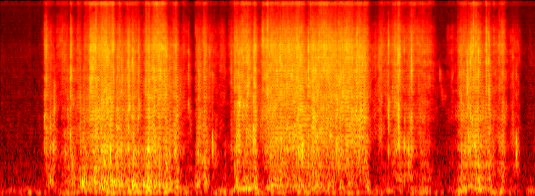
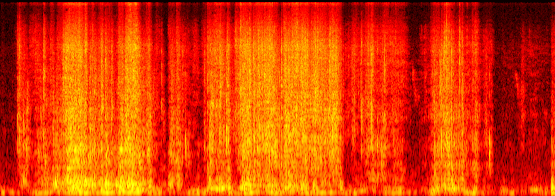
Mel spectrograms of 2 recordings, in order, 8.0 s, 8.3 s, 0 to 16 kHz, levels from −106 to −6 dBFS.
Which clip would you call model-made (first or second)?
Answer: first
